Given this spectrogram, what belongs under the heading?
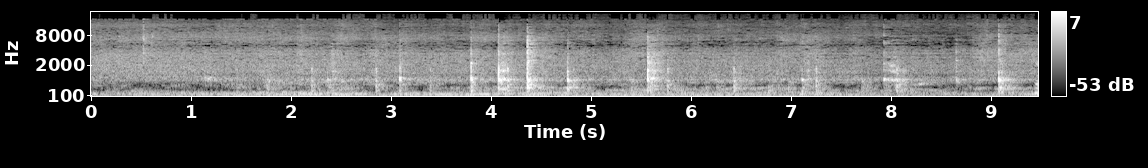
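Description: Ginger garlic paste and onions frying in a pan: a low, steady sizzle under sharp, irregular clicks and taps of a spatula stirring against the pan, close by with no talking.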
